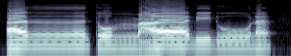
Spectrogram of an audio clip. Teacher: Karena dia ikhfa itu menyamarkan huruf kepada huruf setelahnya, yaitu nunnya disamarkan kepada huruf ta. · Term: ikhfa aqrab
